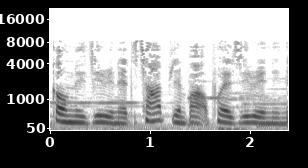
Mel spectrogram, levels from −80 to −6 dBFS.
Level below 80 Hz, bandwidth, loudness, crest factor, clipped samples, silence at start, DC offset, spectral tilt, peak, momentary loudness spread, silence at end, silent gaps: -54 dBFS; 8.8 kHz; -31 LUFS; 16 dB; under 0.1%; 0 s; under 0.1%; -6 dB/octave; -14 dBFS; 4 LU; 0 s; none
